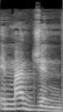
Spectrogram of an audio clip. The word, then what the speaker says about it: imagined: Okay, what about imagined then? Imagined. So again, this strong consonant, j, and imagined, imagined.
